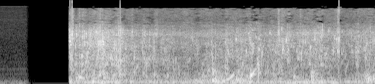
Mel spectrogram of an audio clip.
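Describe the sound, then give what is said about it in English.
After a brief silence, splashing water from an experienced swimmer's open-sea strokes, on a swim from Wushi Harbor in Yilan out to Turtle Island with a kayak alongside, fills the rest, a steady churning slosh with small irregular surges and no voices. “In the blue expanse, this experienced swimmer catches his breath between strokes on a swim out to Turtle Island. In a kayak alongside, a safety observer stays with him and records the entire swim as a testament to this man's feat of endurance.”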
